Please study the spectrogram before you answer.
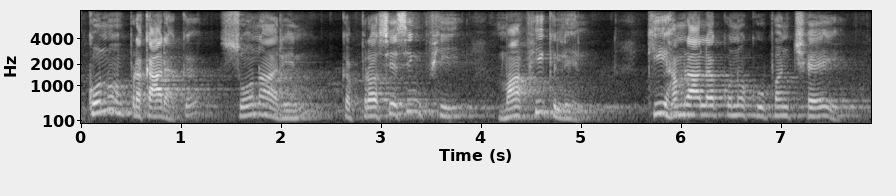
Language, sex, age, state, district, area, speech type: Maithili, male, 45-60, Bihar, Madhubani, urban, read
